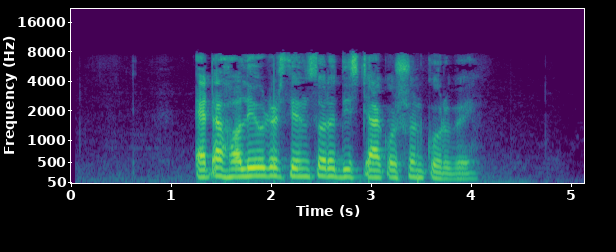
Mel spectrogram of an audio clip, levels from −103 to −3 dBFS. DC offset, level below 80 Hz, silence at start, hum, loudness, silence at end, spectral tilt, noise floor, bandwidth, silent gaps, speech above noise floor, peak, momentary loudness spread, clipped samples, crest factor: under 0.1%; -58 dBFS; 1.25 s; none; -22 LUFS; 1.1 s; -5 dB/octave; -72 dBFS; 8.2 kHz; none; 51 dB; -6 dBFS; 11 LU; under 0.1%; 18 dB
